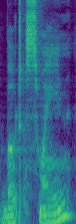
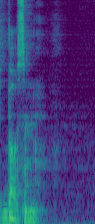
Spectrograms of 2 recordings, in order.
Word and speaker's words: Boatswain: for them but uh they do all the bosan which I incorrectly called boat Swain which is how it's written um but if you pronounce it the right way it's bosen um so don't send me any hate mail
